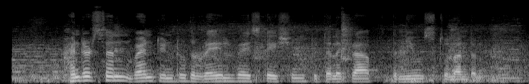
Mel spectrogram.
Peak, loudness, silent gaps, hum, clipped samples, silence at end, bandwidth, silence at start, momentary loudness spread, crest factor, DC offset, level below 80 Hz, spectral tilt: -2 dBFS; -22 LUFS; none; none; under 0.1%; 0 s; 13 kHz; 0.1 s; 8 LU; 20 dB; under 0.1%; -64 dBFS; -6.5 dB/octave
